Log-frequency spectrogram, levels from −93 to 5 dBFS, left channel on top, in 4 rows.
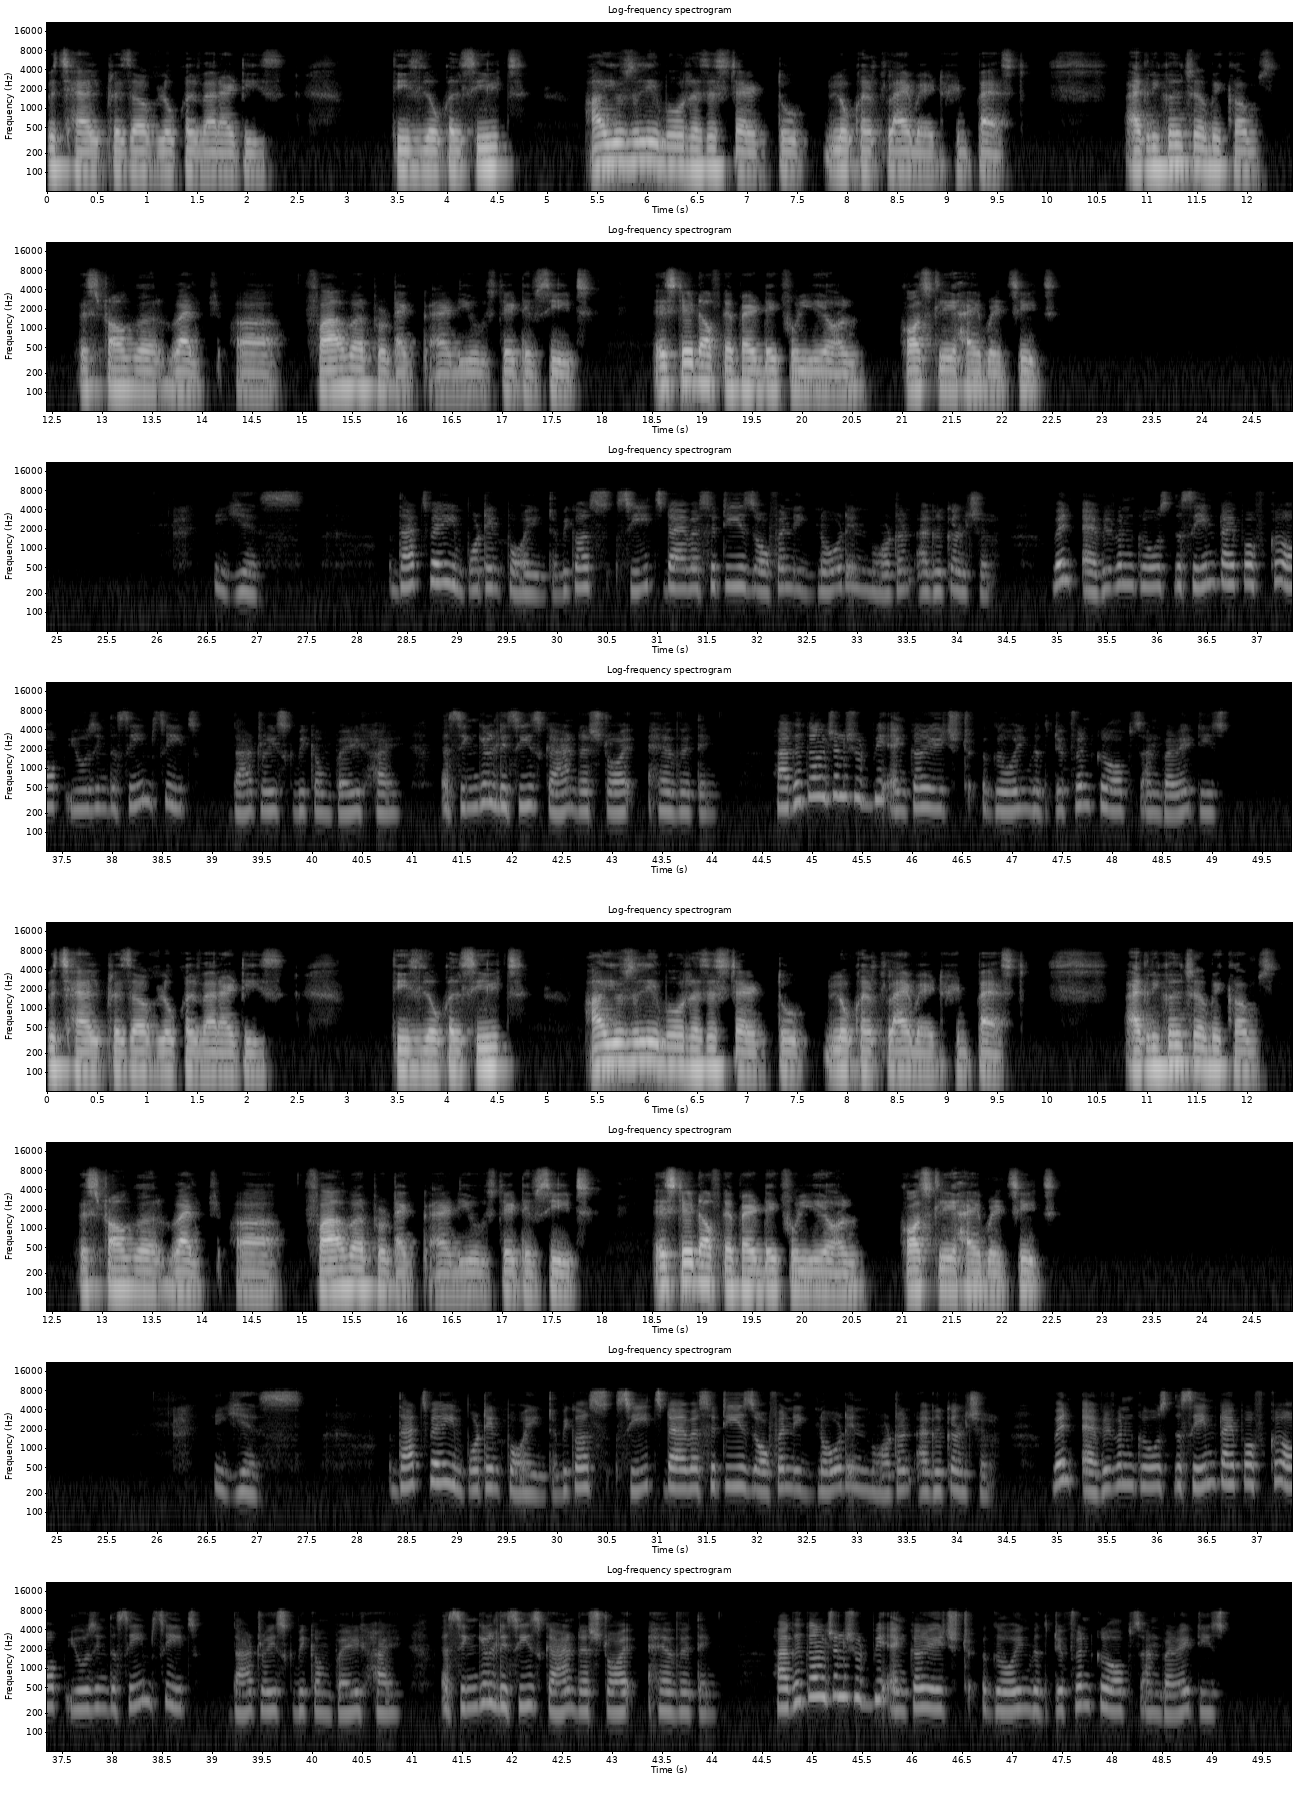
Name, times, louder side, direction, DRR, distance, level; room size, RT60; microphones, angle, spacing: voice 1, 0.0-2.3 3.5-4.7 5.4-9.7 10.1-10.4 10.8-12.3 12.8-14.0 14.3-14.8 15.1-17.9 18.5-20.6 21.0-22.5, right 2 dB, 30° right, 0.5 m, -31 dB
voice 2, 26.6-27.4 28.3-34.4 35.0-38.8 39.2-40.9 41.3-44.0 44.6-49.1, right 2 dB, 50° right, 1.8 m, -44 dB
8.7 x 5.2 x 2.4 m
head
